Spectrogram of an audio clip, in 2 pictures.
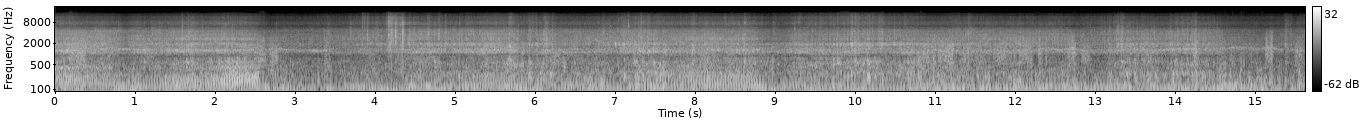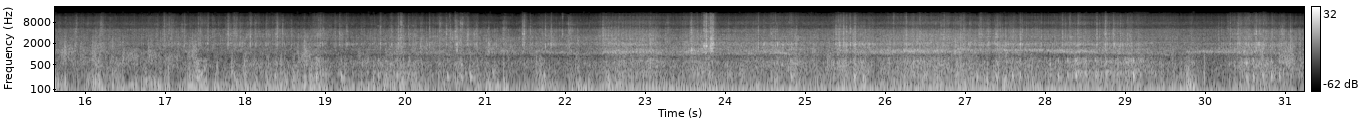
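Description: Motorcycle engine running as the bike rides over a loose gravel dirt track, with the tyres crunching on stones and wind buffeting the microphone.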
